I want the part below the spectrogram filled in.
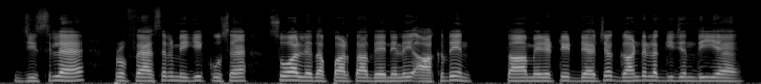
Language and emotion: Dogri, fearful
